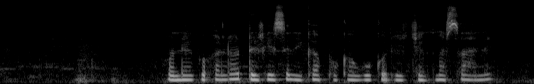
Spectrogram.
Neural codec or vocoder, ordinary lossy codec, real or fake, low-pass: none; none; real; 19.8 kHz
